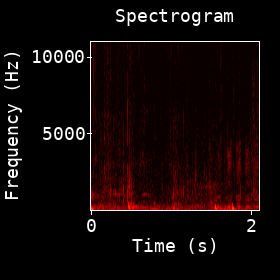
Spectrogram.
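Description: A goat bleating faintly and briefly, about half a second in.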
